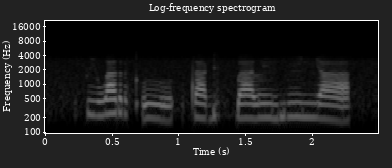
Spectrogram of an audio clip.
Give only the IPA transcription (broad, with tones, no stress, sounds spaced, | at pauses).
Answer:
p i˨ w a˦ r kʼ u˨ | t a˨ ɡ ɪ˦ ɡ͡b a˨ l ĩ˨ b ĩ˨ ɲ a˨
